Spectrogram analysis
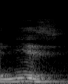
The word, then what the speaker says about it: Ms: A partir dos anos 70, se criou o pronome Miss, que é MS, se pronuncia como se fosse um Z, Miss, que é tido como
